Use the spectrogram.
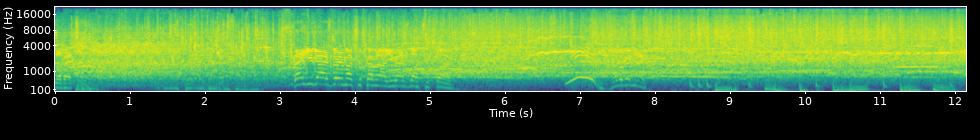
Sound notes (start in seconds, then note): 0.0 audience laughter; 6.2 cheers and applause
